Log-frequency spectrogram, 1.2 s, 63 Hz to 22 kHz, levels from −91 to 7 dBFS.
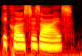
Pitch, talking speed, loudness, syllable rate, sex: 185 Hz, 195 wpm, -15 LUFS, 4.5 syllables/s, female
